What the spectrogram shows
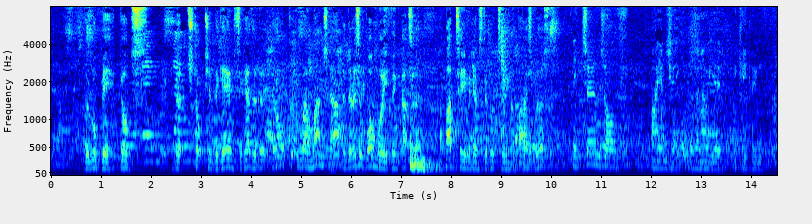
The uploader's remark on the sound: We were live at Headingley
